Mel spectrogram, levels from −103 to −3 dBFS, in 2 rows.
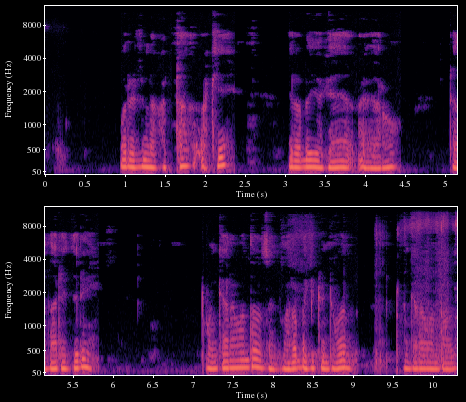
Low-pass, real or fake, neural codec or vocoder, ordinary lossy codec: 10.8 kHz; real; none; none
